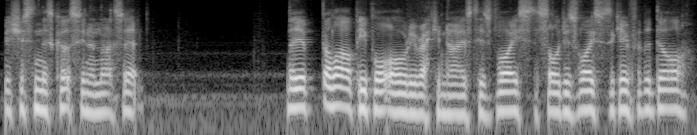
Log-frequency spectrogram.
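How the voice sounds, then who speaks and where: A man's voice: medium pitch, steady tone, a little fast, warm tone. A man giving informal, sweary gaming commentary as a let's play host. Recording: faint game music behind voice. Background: game soundtrack.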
